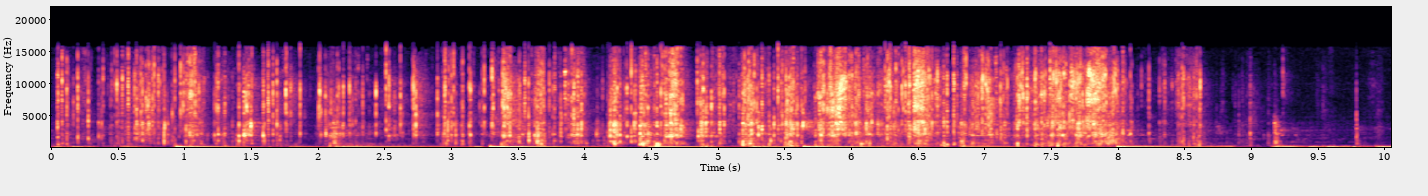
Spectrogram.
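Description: A plastic hockey card pack wrapper being torn open and crinkled by hand. The crackle is dense and fades out near the end, over background music with a repeating bass line.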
